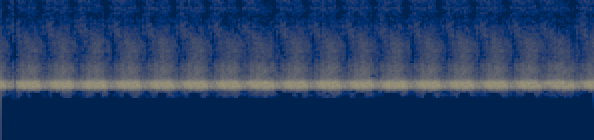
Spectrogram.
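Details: High-pitched cricket chirping from a summer night meadow on a farm under the full moon, a continuous bright tone beating in quick regular pulses, roughly four each second, with a quiet background.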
